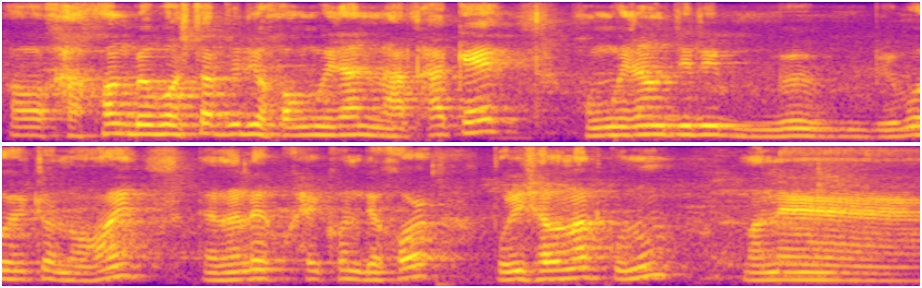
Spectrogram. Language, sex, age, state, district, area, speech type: Assamese, male, 60+, Assam, Goalpara, rural, spontaneous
